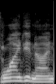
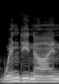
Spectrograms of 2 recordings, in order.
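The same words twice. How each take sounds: First: The first vowel sounds like in 'wine'. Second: The first vowel sounds like in 'win'. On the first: The roads wind and twist. The speaker calls it right. "it is Windy Nine" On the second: The weather is breezy. The speaker calls it wrong. "not Windy Nine, although it can be windy"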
